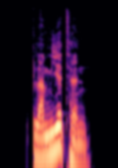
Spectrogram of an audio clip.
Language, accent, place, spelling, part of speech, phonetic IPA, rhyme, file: German, Germany, Berlin, blamierten, adjective / verb, [blaˈmiːɐ̯tn̩], -iːɐ̯tn̩, De-blamierten.ogg
- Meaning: inflection of blamieren: 1. first/third-person plural preterite 2. first/third-person plural subjunctive II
